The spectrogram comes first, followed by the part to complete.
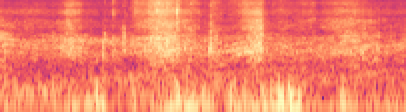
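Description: Soft, irregular low rumbling with a few faint knocks from a handheld phone carried outdoors: handling and footstep noise.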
